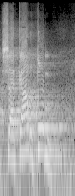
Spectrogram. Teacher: Sya dari tengah lidah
